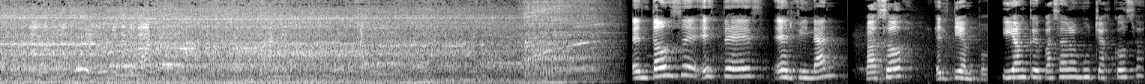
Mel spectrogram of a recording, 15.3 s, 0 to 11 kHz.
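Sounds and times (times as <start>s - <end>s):
tractor diesel engine rumbling: 0.0s - 8.4s
speech: 8.5s - 15.2s.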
